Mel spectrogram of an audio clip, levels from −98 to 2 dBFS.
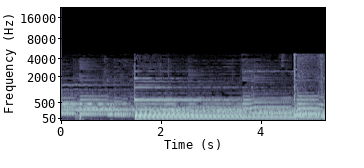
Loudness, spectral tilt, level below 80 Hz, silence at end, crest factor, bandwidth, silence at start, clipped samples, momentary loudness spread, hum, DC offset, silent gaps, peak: -29 LUFS; -10.5 dB/octave; -36 dBFS; 0 s; 14 dB; 5 kHz; 0 s; under 0.1%; 4 LU; none; under 0.1%; none; -12 dBFS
